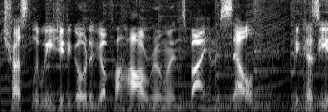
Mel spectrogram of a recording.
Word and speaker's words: Guffawha: And it is Guffawha Ruins, even though I had trouble pronouncing it in the last episode, because the orthography of Guffawha is weird, even though it's just Guffaw and then ha, because Guffaw is a kind of laughter, but with the W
